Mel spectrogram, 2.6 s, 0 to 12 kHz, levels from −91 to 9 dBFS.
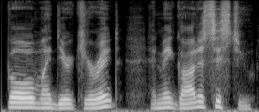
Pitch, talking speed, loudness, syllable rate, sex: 135 Hz, 210 wpm, -14 LUFS, 5.5 syllables/s, male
